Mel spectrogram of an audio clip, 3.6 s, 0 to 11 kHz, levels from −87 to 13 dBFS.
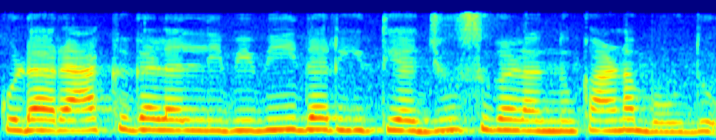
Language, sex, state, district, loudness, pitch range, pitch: Kannada, female, Karnataka, Dakshina Kannada, -15 LUFS, 240-255 Hz, 250 Hz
